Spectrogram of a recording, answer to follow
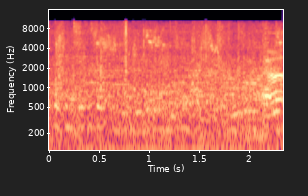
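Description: Footsteps of several people walking on a paved, gravelly path: shoes tapping and scuffing, with a faint murmur of voices behind them.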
